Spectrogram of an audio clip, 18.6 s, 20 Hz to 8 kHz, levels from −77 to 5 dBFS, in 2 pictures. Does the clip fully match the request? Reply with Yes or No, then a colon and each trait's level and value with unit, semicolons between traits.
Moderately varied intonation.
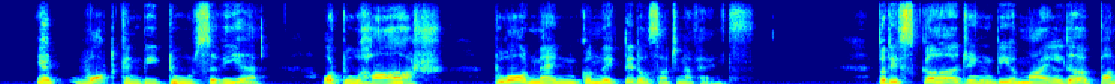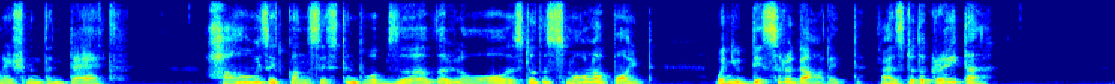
No: wide, 7.0 semitones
